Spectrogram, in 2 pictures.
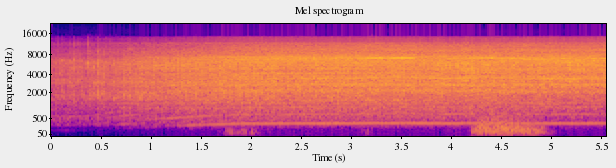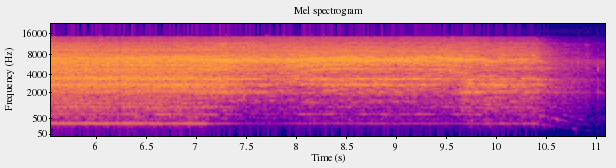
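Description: A blender runs continuously, blending frozen banana and strawberries with a steady motor whine and rattling chunks, and two louder grinding bursts along the way before it winds down.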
